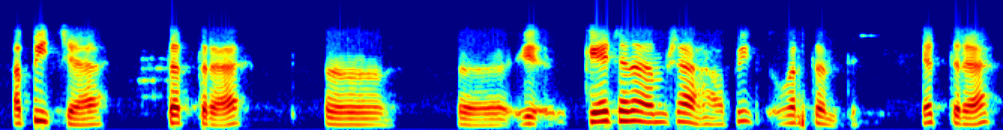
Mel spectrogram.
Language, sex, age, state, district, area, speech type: Sanskrit, male, 18-30, Karnataka, Bangalore Urban, urban, conversation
